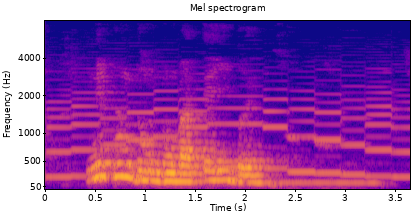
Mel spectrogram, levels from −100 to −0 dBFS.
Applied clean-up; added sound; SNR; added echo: none; Wind instrument, woodwind instrument; 14 dB; reverberation time 2.4 s.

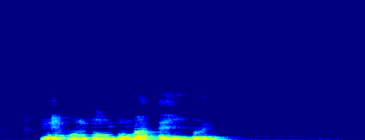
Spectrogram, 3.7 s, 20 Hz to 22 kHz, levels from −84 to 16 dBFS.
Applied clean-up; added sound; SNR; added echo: neural mask model DeepFilterNet 3.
